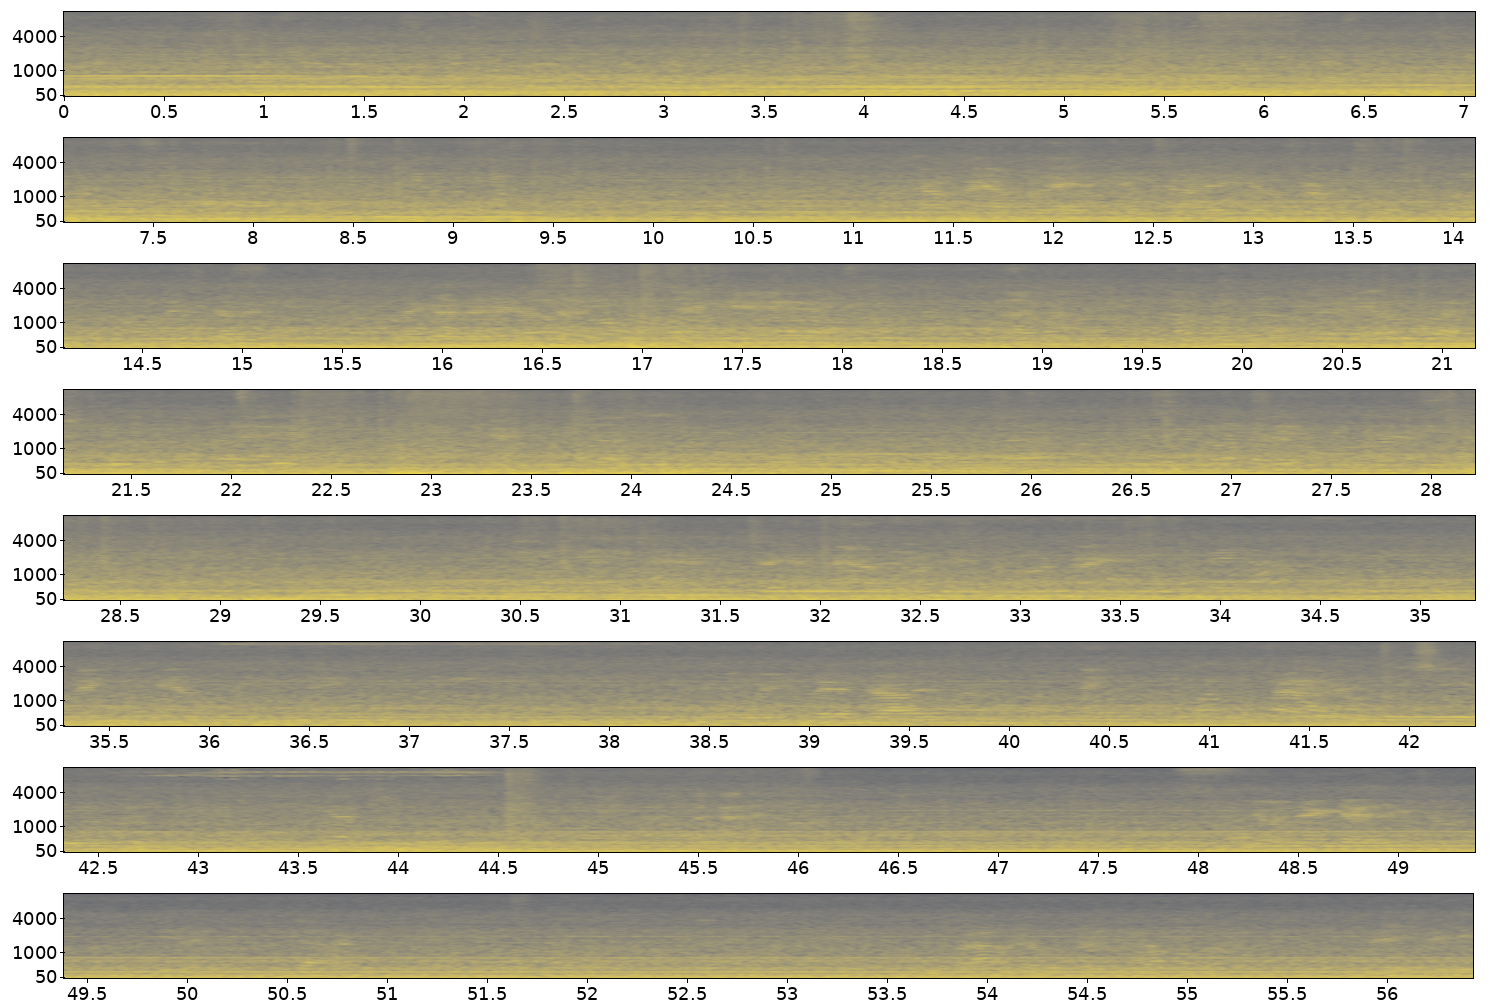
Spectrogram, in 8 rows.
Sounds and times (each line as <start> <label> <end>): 0.0 bus 56.4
